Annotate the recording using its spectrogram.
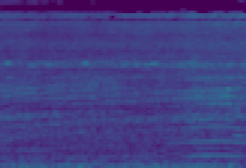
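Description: Distant electric VTOL drone's propellers giving a faint steady whine of several tones as it switches into hover on its lift motors, over a low wind rumble on the microphone.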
